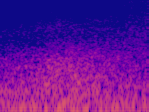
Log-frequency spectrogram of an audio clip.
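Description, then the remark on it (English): A steady, full rush of ocean surf, fairly loud, with a broad wash of noise and a low rumble rolling underneath, no voices. “the ocean.”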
